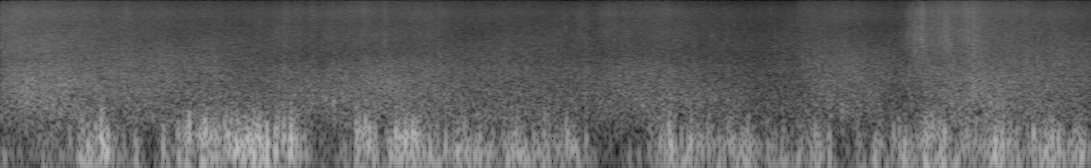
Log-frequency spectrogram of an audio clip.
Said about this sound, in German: Wenn man weiß, wo die Wellen ans Ufer von Rügen schlagen, sieht man alles sofort vor dem geistigen Auge.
